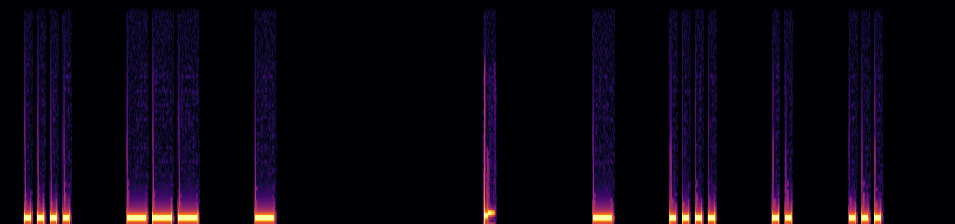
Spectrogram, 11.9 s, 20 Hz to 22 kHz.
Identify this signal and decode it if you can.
Morse code, heard as a keyed tone, about 15 wpm, spaced as for 9 wpm, 700 Hz. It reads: HOT THIS
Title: 3x Character Spacing - Top 100 Words - 15wpm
